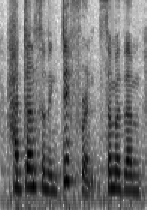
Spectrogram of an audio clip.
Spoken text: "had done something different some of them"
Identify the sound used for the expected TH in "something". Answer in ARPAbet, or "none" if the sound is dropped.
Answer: TH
